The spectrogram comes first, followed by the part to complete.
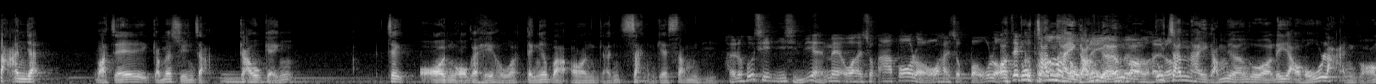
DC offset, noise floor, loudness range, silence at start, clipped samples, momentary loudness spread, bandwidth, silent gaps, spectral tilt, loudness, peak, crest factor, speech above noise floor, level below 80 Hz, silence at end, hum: under 0.1%; -44 dBFS; 8 LU; 0 s; under 0.1%; 13 LU; 11.5 kHz; none; -6 dB/octave; -19 LUFS; 0 dBFS; 18 dB; 25 dB; -46 dBFS; 0 s; none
